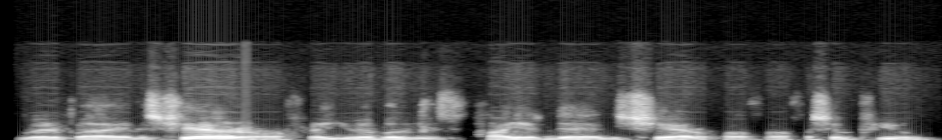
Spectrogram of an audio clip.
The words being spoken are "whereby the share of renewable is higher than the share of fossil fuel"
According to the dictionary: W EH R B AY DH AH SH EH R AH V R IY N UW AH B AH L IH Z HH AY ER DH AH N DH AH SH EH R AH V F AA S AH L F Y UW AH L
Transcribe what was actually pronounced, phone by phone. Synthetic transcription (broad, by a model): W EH R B AY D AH SH EH R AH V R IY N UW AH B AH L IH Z HH AY ER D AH N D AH SH EH R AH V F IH SH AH L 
